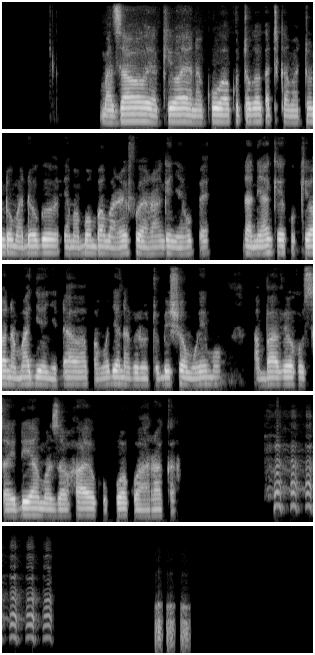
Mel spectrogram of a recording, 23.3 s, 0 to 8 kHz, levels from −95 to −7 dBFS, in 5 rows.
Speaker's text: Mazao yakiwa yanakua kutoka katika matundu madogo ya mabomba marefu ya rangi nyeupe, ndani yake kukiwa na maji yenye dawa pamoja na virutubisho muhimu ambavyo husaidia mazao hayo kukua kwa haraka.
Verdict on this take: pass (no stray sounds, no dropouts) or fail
fail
